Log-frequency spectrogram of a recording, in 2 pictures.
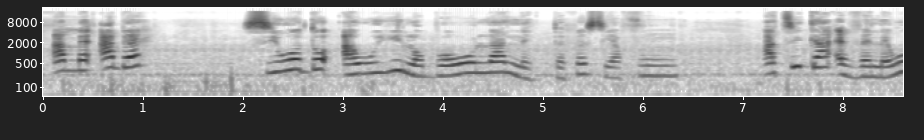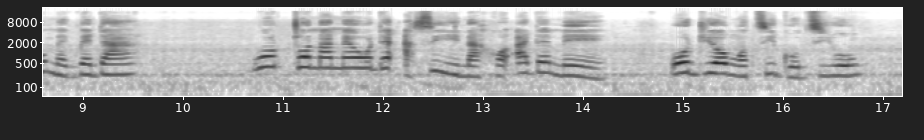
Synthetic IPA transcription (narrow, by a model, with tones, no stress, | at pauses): a˨mɛ̃˨ʔa˨ɖɛ˦ | si˨wo˦d̪o˦a˨wu˨ji˦lɔ˨bɔ˨wo˦la˦lɛ˨t̪ɛ˨xɛ˦si˨a˨fũ˦ | a˨t̪i˦ɡa˦ʔɛ˨vɛ˨lɛ˨wo˦mɛ̃˨ɡ͡bɛ˦ɖa˦ | wo˦t͡ʃɔ˦nã˦nɛ̃˦wo˦ɖɛ˦a˨si˦ji˨nã˨xɔ˨ʔa˨ɖɛ˦mɛ̃˨ | wo˦ɖi˦ɔ˦ŋɔ̃˨t̪i˦ɡo˨d̪i˦wo˦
